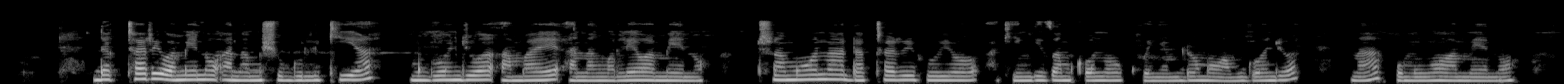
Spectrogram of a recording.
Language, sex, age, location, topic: Swahili, female, 25-35, Kisii, health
